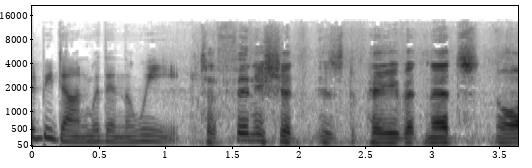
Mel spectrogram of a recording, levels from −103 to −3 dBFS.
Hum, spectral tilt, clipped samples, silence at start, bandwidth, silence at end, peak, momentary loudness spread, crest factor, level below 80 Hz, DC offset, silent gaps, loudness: none; -4 dB/octave; under 0.1%; 0 s; 13.5 kHz; 0 s; 0 dBFS; 14 LU; 20 dB; -62 dBFS; under 0.1%; none; -21 LUFS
